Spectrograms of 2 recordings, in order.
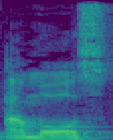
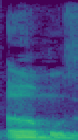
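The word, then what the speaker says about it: Amoz: né ou de amos eu acho que esse pai de Isaías aqui a pronúncia aqui em portug transliterada seria amos né porque não tem acento como amó e é com z no final a Isaías filho de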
